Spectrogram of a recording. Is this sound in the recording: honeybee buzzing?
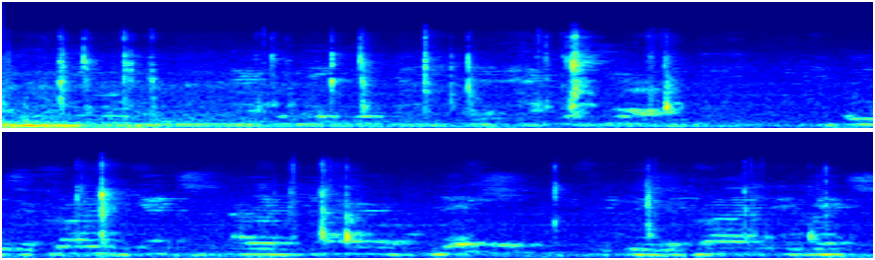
no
